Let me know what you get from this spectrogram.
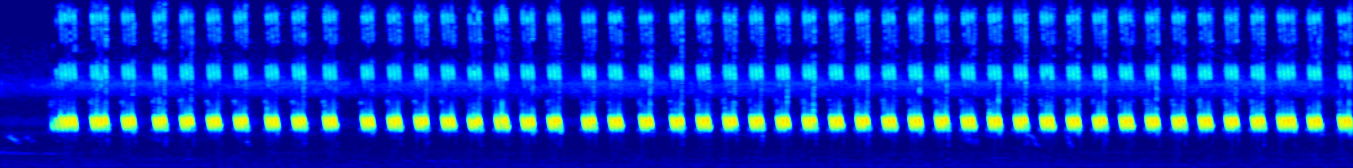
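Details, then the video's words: At sunset, insects give a steady run of high, buzzy chirps, each made of quick pulses. About four come every second without a break for over twelve seconds against a quiet background. "Listen to insects chirping in the sunset"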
